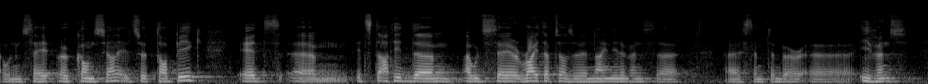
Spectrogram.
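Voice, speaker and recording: In a French accent, a man with a fairly high pitch speaks at a fairly slow pace in a monotone, flat intonation, with noticeable background noise and audible room echo. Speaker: aircraft maker security director. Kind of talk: panel presentation. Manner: halting, many fillers.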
